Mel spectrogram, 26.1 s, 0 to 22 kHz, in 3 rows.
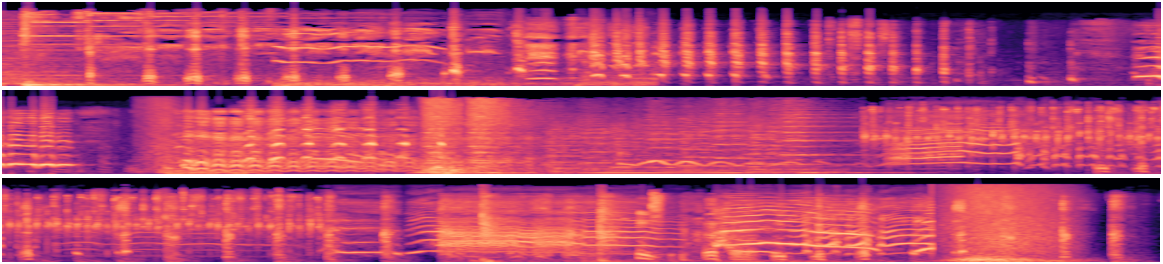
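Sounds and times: person laughing: 0:00.6 - 0:07.9, 0:08.5 - 0:09.3, 0:09.9 - 0:12.2, 0:13.3 - 0:14.4, 0:15.4 - 0:20.2, 0:21.8 - 0:25.6.

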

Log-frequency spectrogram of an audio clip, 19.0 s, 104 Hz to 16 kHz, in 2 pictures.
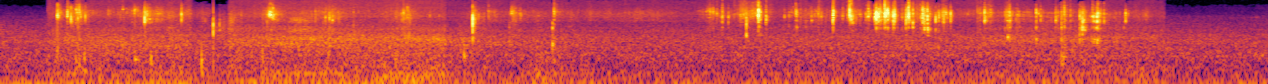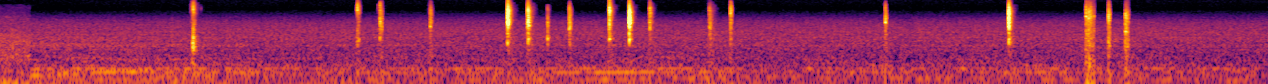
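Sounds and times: faint low hum: 0:00.4 - 0:12.2.

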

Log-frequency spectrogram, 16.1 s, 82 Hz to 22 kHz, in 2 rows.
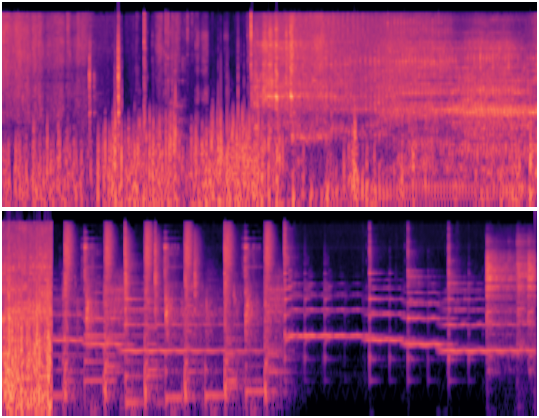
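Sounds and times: wind noise on microphone: 0:00.0 - 0:08.8
scooter engine pulling away: 0:03.8 - 0:08.8.

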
